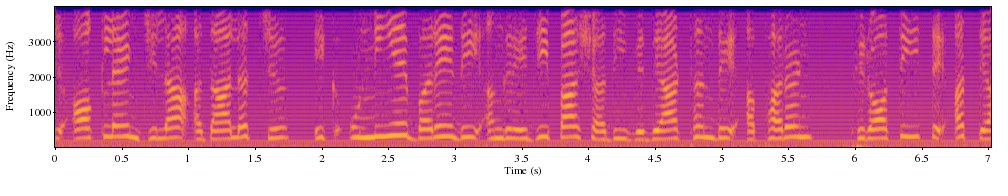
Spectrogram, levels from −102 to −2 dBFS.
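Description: Right from the start and for the whole clip there's a mains buzz sitting under the speech, roughly 15 dB below the talker. It's built on 60 Hz, with spiky interference getting in twice per mains cycle, so you get a stack of harmonics that gives it that raspy, steady edge rather than a clean hum. It all sits inside the call-style band, with nothing above 4 kHz, which points to a narrowband codec like G.711.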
